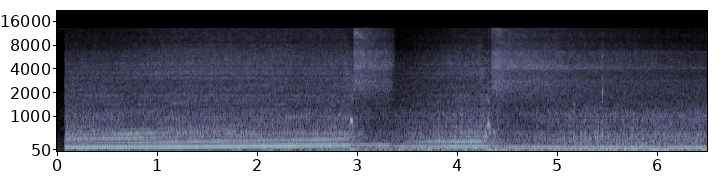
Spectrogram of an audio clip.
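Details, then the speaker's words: Turbocharged engine with its blow-off valve venting to atmosphere; revs rise, then a sharp, loud hiss bursts out as the throttle lifts, repeated twice; normal blow-off venting. "option one is to Simply vent everything into atmosphere option 2 is to recirculate it back in front of the turbo inlet venting everything into atmosphere will give you a loud hissing sound like this"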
